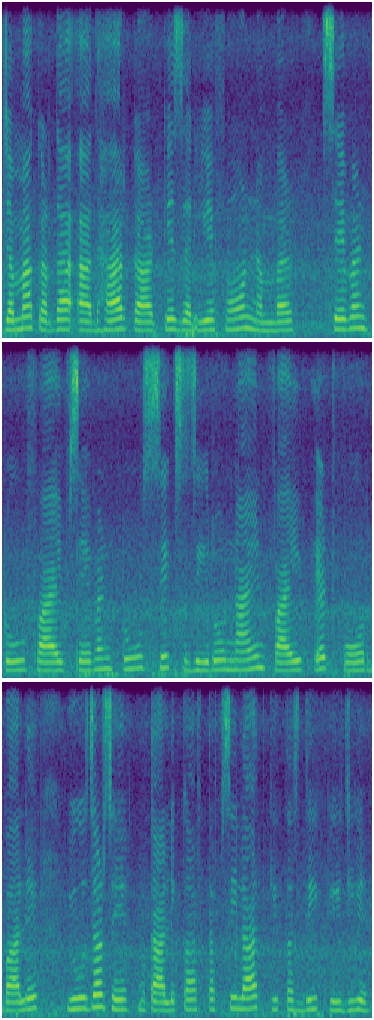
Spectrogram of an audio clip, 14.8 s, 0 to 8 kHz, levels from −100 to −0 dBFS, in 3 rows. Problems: none marked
